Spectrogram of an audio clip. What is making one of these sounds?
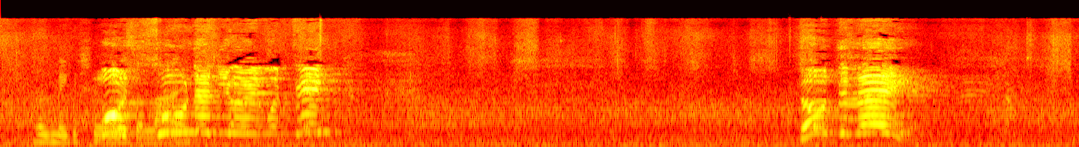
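A man speaks loudly and with animation outdoors, close by.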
